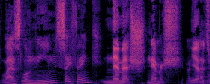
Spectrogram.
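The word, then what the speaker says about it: László Nemes: By Wade, you're the master of foreign pronunciation. Laszlo Nemes, I think. Nemes. Yep, that's Laszlo Nemes.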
